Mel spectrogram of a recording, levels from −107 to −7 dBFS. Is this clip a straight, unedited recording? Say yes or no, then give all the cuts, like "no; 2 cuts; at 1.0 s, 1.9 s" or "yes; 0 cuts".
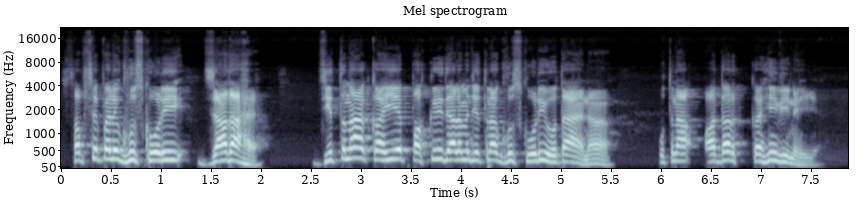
yes; 0 cuts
